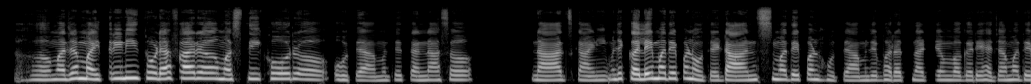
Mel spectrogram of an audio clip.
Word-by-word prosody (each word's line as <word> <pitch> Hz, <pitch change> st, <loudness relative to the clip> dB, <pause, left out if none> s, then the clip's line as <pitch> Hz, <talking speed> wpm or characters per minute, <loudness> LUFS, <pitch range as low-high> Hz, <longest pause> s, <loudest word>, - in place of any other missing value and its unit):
अ, 210 Hz, +3 st, -4 dB
माझ्या 230 Hz, +4 st, +3 dB
मैत्रिणी 270 Hz, +3 st, +5 dB
थोड्याफार 275 Hz, +1 st, +4 dB
अ, 270 Hz, -1 st, +3 dB
मस्तीखोर 255 Hz, +2 st, 0 dB
अ, 225 Hz, -3 st, -2 dB
होत्या. 195 Hz, -3 st, -4 dB
म्हणजे 195 Hz, +3 st, -8 dB
त्यांना 205 Hz, 0 st, -4 dB
असं 210 Hz, 0 st, -4 dB, 0.7 s
नाच 200 Hz, 0 st, -1 dB
गाणी 200 Hz, -1 st, -4 dB
म्हणजे 230 Hz, +4 st, -1 dB
कलेमध्ये 270 Hz, +3 st, +5 dB
पण 270 Hz, -2 st, +3 dB
होते, 200 Hz, -4 st, -2 dB
डान्समध्ये 220 Hz, +3 st, 0 dB
पण 230 Hz, -1 st, 0 dB
होत्या. 190 Hz, -2 st, -6 dB
म्हणजे 190 Hz, +1 st, -5 dB
भरतनाट्यम 200 Hz, 0 st, -6 dB
वगैरे 200 Hz, +1 st, -5 dB
ह्याच्यामध्ये 205 Hz, +1 st, -3 dB
210 Hz, 140 wpm, -22 LUFS, 200-250 Hz, 0.7 s, मैत्रिणी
